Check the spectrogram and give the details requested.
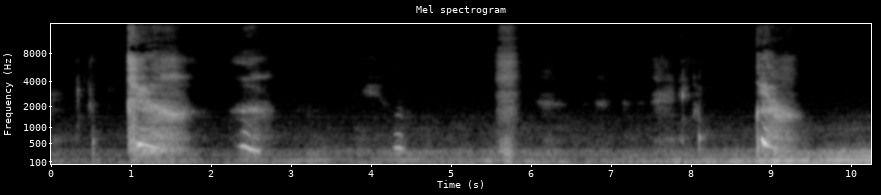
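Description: Two high-pitched, stifled sneezes about eight seconds apart, each a short sharp burst, with a few faint breathy sounds between them.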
